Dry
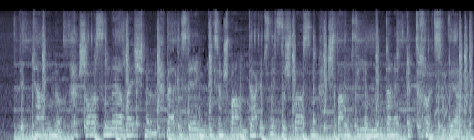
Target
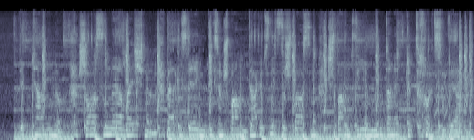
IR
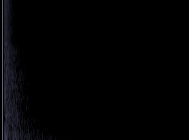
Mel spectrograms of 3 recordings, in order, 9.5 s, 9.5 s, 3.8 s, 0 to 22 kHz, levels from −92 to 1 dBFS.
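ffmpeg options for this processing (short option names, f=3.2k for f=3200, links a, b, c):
-filter_complex "[0:a]asplit=2[a][b];[b]highpass=f=540:w=0.5412,highpass=f=540:w=1.3066[c];[1:a]atrim=start_sample=2205[d];[c][d]afir=irnorm=-1:irlink=0,volume=0.5dB[e];[a][e]amix=inputs=2:normalize=0,volume=-2dB"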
